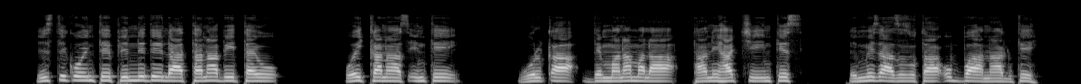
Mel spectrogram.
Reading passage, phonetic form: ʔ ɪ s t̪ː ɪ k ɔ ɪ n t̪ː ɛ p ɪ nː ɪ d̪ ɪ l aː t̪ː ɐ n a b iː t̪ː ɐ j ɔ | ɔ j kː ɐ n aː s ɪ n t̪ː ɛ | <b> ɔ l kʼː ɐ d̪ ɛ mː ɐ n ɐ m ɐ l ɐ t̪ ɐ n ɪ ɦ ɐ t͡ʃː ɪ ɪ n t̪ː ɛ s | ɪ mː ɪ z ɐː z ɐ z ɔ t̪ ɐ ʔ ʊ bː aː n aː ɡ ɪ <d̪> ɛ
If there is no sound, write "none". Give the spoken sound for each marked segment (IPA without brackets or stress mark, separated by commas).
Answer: w, t̪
